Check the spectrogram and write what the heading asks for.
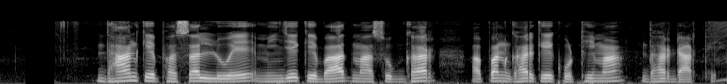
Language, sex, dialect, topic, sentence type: Chhattisgarhi, male, Eastern, agriculture, statement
